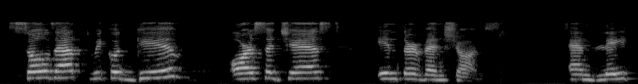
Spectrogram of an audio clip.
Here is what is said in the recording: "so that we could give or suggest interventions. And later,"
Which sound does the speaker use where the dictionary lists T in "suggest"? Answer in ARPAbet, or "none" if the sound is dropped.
T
